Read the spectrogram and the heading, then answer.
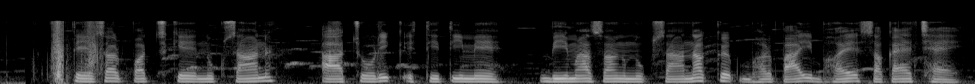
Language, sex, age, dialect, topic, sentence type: Maithili, male, 18-24, Eastern / Thethi, banking, statement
